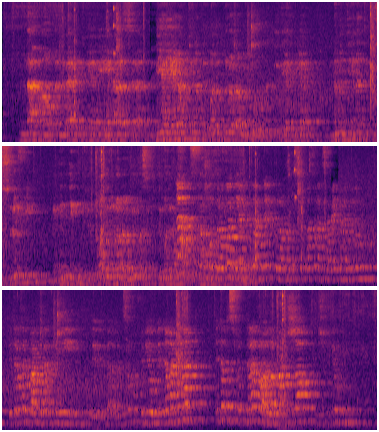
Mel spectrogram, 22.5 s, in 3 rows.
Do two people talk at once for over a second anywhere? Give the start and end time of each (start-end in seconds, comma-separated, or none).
10.8-12.4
